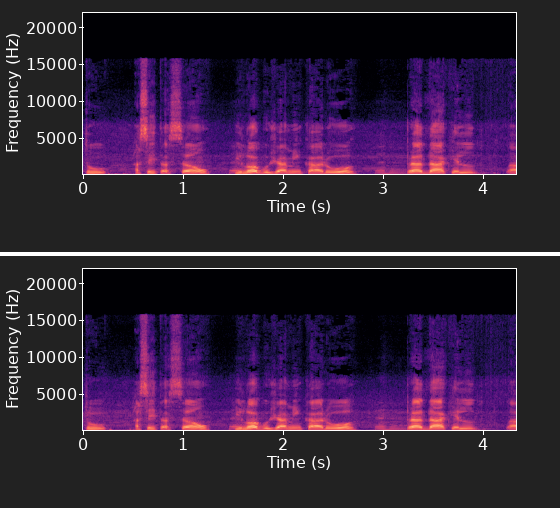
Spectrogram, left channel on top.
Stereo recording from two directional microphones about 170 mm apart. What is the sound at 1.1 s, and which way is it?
Speech, 10° right (ahead or behind).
